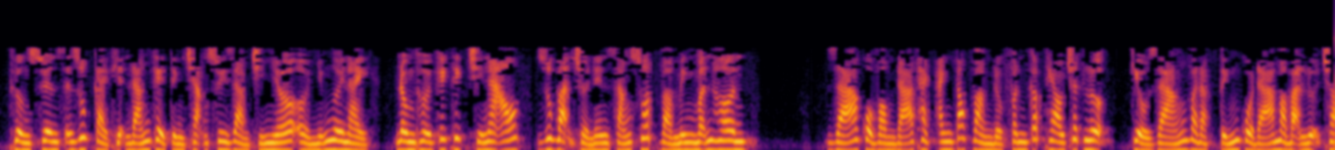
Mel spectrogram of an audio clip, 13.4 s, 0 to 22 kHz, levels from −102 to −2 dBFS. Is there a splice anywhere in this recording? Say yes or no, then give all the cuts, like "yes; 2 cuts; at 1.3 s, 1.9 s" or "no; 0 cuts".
yes; 1 cut; at 8.1 s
